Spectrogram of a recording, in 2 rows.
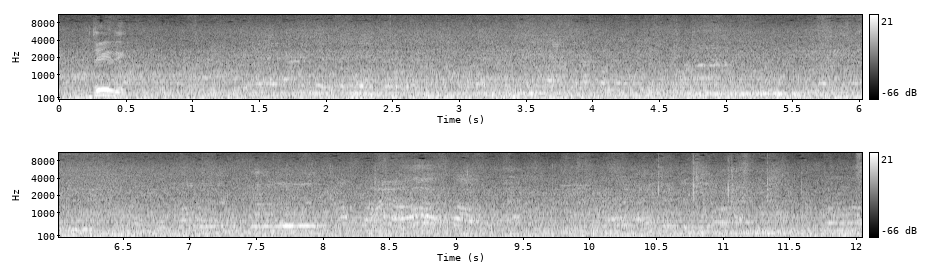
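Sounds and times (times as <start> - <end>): street traffic engine noise: 0.0 - 12.0
people talking: 0.2 - 12.0.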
